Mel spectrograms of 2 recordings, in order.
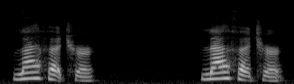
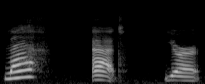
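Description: First: "laugh at your" run together, t and y merging into ch; linked, assimilated sounds. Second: "laugh", "at", "your" each said alone with a pause; separate words. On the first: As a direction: say "laugh at your" as one unit, like "laf-atcher". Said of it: "可以有一个连读". ("laugh at your"连读，t和y同化成ch音) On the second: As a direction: say "laugh at your" unlinked, word by word. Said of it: "这样的三个单词呢". ("laugh at your"三个词分开读，不连读) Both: Shown as a demonstration.

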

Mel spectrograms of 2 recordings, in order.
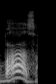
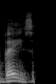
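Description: First: "vase" as vayz; second pronunciation of vase. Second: "vase" as vahz, open ah; first pronunciation of vase. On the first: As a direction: give "vase" the ay of day. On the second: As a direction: give "vase" the long ah of father. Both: Shown as a demonstration. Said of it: "这个词读vase还是读vase".

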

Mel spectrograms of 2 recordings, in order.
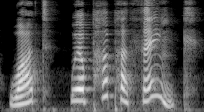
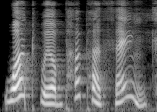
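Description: First: Slow model read. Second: Said in the usual way. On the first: Shown as a demonstration. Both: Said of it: "teacher repeats model sentences".

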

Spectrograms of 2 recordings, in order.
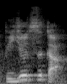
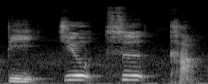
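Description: First: Said in the usual way. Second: 美術館 very slowly, bi-ju-tsu-kan in separate pieces; slow teaching breakdown of 美術館; syllable by syllable. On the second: Shown as a demonstration. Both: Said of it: "连起来".

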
